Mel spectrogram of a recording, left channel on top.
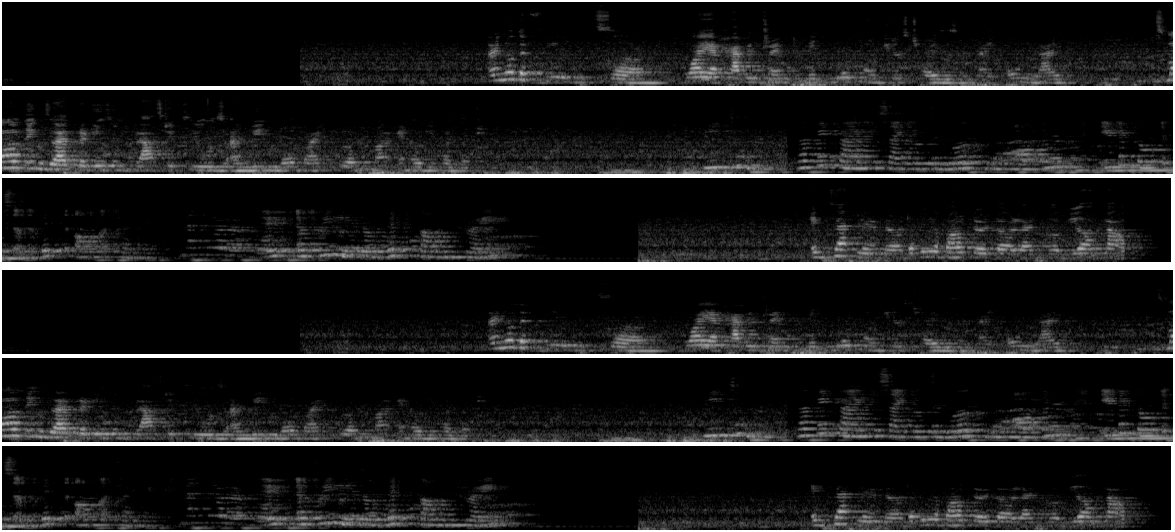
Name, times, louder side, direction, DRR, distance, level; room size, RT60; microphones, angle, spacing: voice 1, 4.9-5.7 6.1-6.6 6.9-8.8 9.2-9.6 10.2-10.6 11.7-13.2 13.6-15.5 15.8-16.3 31.5-34.6, left 2 dB, 75° left, 10 dB, 1.9 m, -33 dB
voice 2, 17.8-18.1 18.7-28.6 30.1-30.3, equal, 5° right, -7 dB, 7.4 m, -38 dB
29.5 x 19.0 x 7.1 m, 0.71 s
head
